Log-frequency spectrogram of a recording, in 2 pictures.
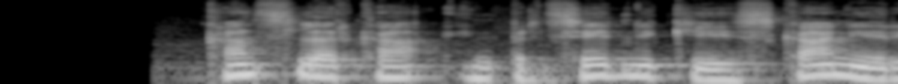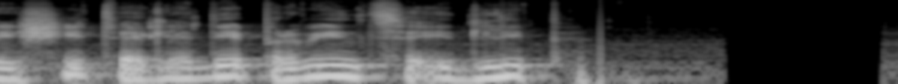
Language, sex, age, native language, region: Slovenian, male, 50-59, Slovenian, Savinja region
